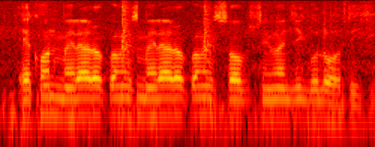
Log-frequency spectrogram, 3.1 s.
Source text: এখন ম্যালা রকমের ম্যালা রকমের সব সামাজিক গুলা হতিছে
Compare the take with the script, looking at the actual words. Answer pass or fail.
pass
